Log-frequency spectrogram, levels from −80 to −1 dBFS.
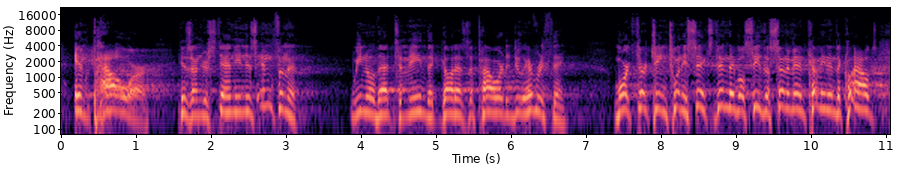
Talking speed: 185 wpm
